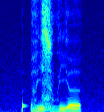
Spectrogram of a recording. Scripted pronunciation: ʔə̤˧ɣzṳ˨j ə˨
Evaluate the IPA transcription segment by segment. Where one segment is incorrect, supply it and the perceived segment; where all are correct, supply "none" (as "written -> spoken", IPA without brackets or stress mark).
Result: ɣ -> j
